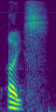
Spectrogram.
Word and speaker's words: eis: The Greek word that appears for four in verse 38 is E-I-S. It's pronounced ice. E-I-S.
